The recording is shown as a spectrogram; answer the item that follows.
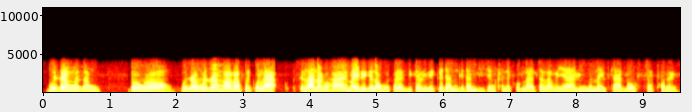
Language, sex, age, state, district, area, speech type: Bodo, female, 30-45, Assam, Chirang, urban, conversation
